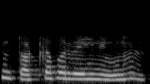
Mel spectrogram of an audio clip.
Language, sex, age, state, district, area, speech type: Odia, female, 18-30, Odisha, Jajpur, rural, conversation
